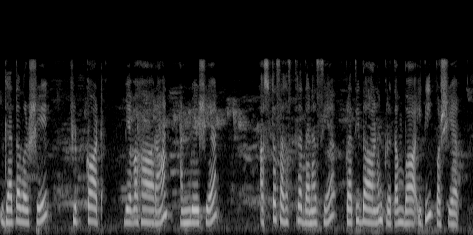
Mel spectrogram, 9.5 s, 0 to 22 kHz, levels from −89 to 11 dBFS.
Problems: background sounds at intervals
